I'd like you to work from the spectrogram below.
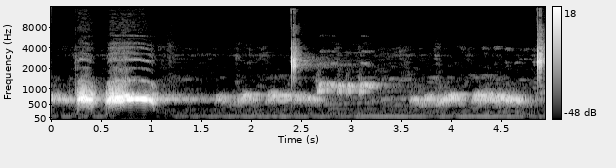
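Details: Tame, stuttering spotted dove gives two strong hollow coos, then a long, soft, level cooing phrase, with two brief sharp clicks standing out.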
